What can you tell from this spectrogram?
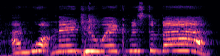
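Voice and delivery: high, loud demanding shout; furious dormouse demand; angry shout. A narrator's reading.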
